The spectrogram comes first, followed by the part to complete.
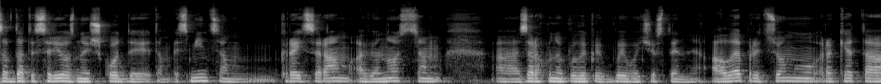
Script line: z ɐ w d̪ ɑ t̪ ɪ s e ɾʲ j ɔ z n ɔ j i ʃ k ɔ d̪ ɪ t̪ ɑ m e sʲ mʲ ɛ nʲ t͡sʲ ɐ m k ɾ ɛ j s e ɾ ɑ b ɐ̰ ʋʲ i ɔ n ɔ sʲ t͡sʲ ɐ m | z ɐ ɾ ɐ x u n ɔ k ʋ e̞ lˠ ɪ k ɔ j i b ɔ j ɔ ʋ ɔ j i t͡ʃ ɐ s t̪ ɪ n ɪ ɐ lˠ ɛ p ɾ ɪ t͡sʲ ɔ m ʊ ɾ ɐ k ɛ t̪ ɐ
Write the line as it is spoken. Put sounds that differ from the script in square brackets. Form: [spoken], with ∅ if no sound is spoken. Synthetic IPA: z ɐ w d̪ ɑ t̪ ɪ s e ɾʲ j ɔ z n ɔ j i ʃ k ɔ d̪ ɪ t̪ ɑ m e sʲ mʲ [i] nʲ t͡sʲ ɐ m k ɾ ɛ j s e ɾ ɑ [m] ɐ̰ ʋʲ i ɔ n ɔ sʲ t͡sʲ ɐ m | z ɐ ɾ ɐ x u n ɔ k ʋ e̞ lˠ ɪ k ɔ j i b ɔ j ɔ ʋ ɔ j i t͡ʃ ɐ s t̪ ɪ n ɪ ɐ lˠ ɛ p ɾ ɪ t͡sʲ ɔ m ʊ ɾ ɐ k ɛ t̪ ɐ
